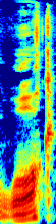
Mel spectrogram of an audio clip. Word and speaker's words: WARC: There's research that WARC, it's pronounced like that, it's spelled WARC.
